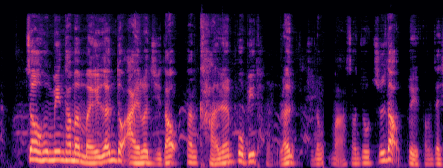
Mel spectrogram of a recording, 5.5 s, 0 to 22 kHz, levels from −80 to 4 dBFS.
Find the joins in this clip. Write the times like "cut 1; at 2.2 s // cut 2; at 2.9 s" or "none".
cut 1; at 4.1 s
